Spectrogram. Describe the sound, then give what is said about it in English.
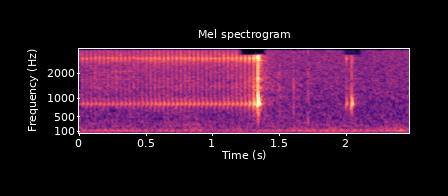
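Telephone dialing in a phone booth: a faint, rapidly pulsing tone runs steadily, then stops at a sharp click, followed by a second softer click a moment later. “I went back to the phone booth and called Dr. Reichel's home.”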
